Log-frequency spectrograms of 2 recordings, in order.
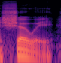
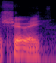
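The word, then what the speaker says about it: shoey: poured over his head in a showy which for those who don't know is filling one's shoe sorry shoei it must be them yeah it's a shoei yeah it's just this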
